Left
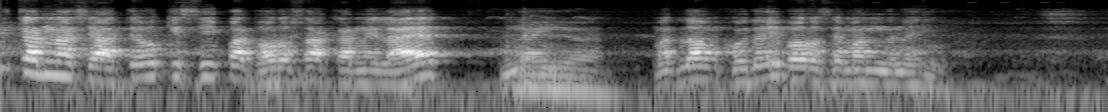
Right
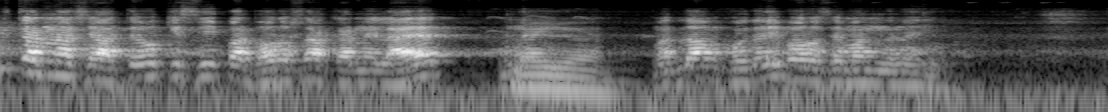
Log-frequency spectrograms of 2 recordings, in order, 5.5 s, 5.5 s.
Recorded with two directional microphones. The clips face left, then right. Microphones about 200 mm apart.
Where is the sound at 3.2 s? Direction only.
50° left (ahead or behind).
